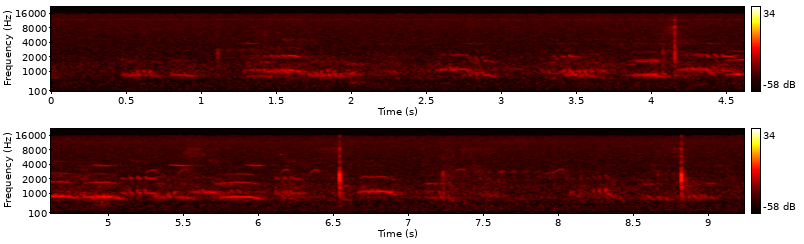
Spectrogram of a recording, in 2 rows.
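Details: Flock of common cranes (Grus grus) at Podlipoglav, 25 February 2024, giving overlapping rolling, trumpeting calls, many birds at once in a continuous chorus, with a few sharp clicks between.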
